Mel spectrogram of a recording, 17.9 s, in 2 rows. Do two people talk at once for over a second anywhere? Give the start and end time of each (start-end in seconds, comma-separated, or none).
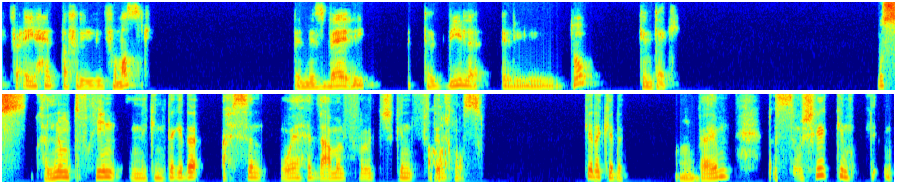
none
